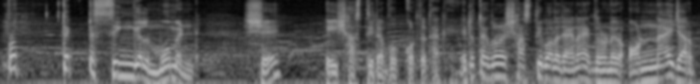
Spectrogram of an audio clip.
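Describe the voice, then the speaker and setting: A man's voice: medium pitch, very animated, brisk. A man with a Bangladeshi accent hosting an interview show, speaking reflectively and emphatically, repeating phrases for weight and mixing in English words. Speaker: radio show host and interviewer. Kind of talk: reflective monologue and interviewing a guest. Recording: music under the voice.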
